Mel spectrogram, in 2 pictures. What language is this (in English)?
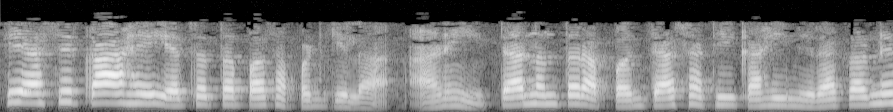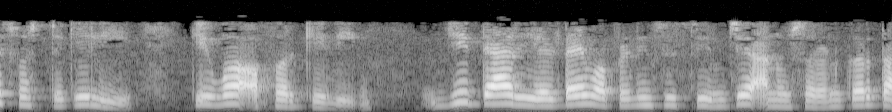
Marathi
